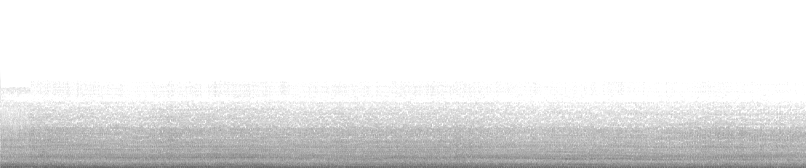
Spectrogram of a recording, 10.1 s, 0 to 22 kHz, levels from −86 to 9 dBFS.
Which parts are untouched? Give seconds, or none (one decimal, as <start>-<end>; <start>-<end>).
0.0-10.1

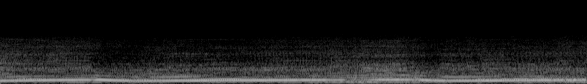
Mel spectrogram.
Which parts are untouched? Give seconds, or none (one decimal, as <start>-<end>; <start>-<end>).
1.0-1.5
